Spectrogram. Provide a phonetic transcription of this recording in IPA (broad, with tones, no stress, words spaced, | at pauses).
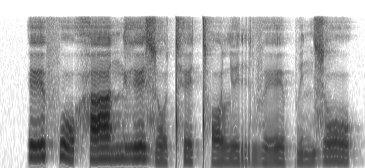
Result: e˦fo˦˨haː˦nɣe˦ zo˨tʰe˦tʰɔ˨li˨r veː˨pi˨n zo˦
